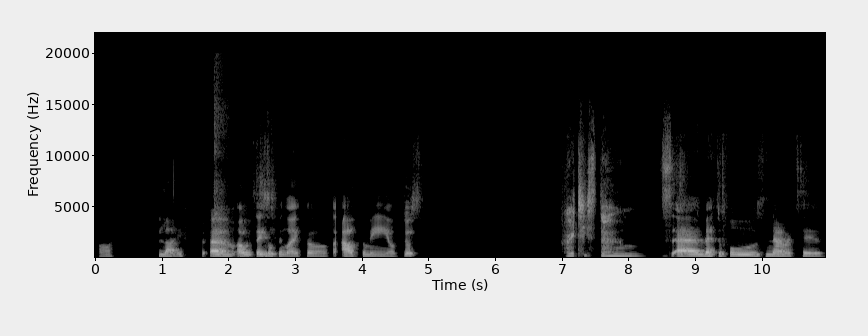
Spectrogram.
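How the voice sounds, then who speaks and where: Lowish woman's voice, echoey room, hesitant, lots of likes and ums. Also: level tone, takes it slowly, pauses often. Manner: hesitant, searching for words, many likes and ums. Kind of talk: casual interview talk. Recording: roomy echo.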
